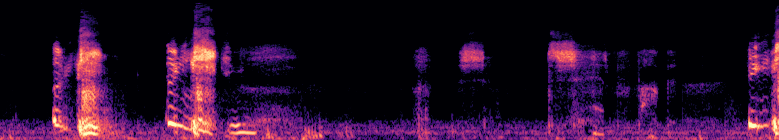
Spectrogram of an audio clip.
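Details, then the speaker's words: Simulated sneezing in a hiding role-play: three sneezes, two loud, with gasps and soft breathy sounds between, as the performer tries to hold back and stifle them against a tickly nose. "I've gotta try to hold back, but it's so tickly. Don't. Oh God, I can't. I have to hold back. Don't sneeze."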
